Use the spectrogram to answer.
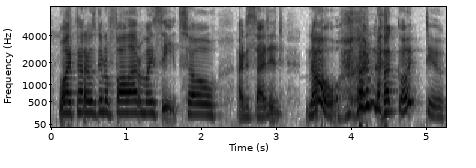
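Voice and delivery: put-on proud kid telling how she held on; daughter's voice. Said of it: "She goes".

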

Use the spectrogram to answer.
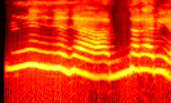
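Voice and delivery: high, loud string of noes; mock refusal. Jacob rejecting the pregnancy, mock outraged refusal. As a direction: imitate an outraged protest, stretching the noes. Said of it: "he's like".

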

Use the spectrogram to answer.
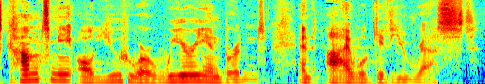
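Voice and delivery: slow, soft, fading scripture reading. Acted. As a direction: offer rest gently, slowing down. Reads Jesus' invitation in sermon.

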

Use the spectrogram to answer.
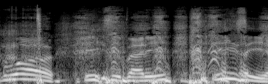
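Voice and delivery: high-pitched mock alarm, half laughing; calm down an overexcited customer, playfully startled; startled hawker. Street hawker to a shouting driver, playfully taken aback. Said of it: "And they'll be like".

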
